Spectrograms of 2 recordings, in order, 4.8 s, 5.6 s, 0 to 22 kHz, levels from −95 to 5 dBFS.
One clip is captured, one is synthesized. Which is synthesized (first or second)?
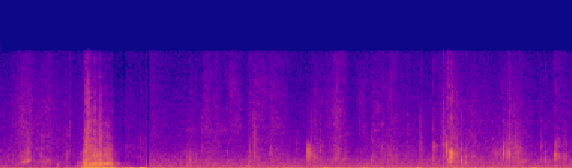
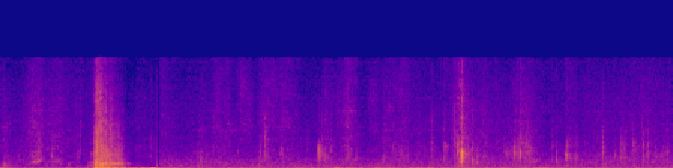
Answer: second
